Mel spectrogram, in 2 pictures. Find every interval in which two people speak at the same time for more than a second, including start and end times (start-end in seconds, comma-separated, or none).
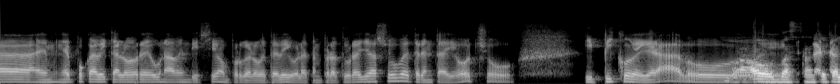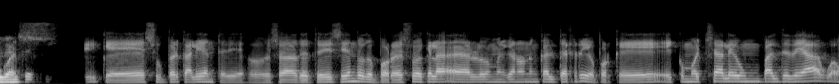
7.2-8.8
